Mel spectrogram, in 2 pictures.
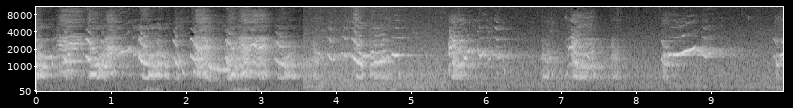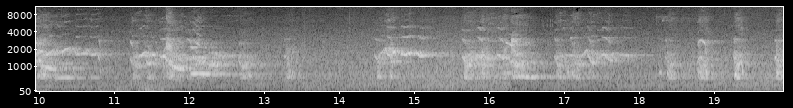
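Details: Pack of beagles hunting snowshoe hare on 2/25/16, steady chorus of overlapping bays and yelps, some notes sliding upward, calling roughly every second or faster over a long stretch.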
